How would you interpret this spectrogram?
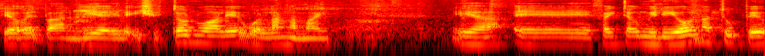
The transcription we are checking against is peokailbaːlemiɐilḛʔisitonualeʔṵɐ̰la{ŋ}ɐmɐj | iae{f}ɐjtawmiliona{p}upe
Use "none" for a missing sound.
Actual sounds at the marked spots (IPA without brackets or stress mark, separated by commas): ŋ, f, t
